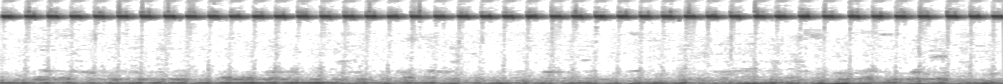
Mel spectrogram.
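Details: Clear, loud chirping from a cricket: piercing high pulses repeat steadily about three times a second throughout, over a quiet low-pitched hum.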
